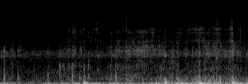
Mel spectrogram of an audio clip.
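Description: Low rumble of wind on the microphone over open water, with a few soft knocks about a second in and near the end from hands handling the hooked needlefish and line.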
